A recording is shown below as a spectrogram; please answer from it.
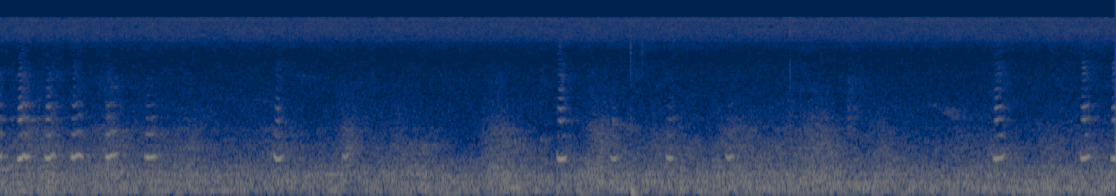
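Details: A happy diamond dove rests in its owner's palm and utters brief soft coos. A quick cluster opens the passage, then single notes are scattered with pauses, over a constant low hum.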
